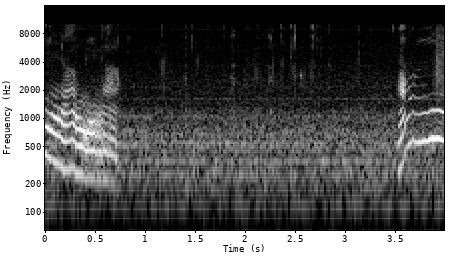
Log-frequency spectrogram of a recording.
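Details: Domestic cat uttering odd sounds while eating indoors: a short descending wail at the start, a long quiet gap, then a sharply rising call that levels off as the clip ends.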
